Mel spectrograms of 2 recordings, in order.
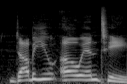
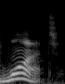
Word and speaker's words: wont: Zando, W-O-N-T, without the apostrophe, to be want to do something, to have a proclivity for something, is want. And maybe 30 Bats is telling me that there are people that mispronounce it as won't, and I'm losing my marbles.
